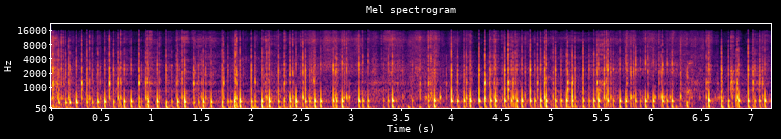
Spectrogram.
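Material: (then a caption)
Nylon. Fingertips and nails scratch and tap the padded shoulder straps and front panels of a black nylon tactical plate carrier vest with velcro, worn on the chest close to the microphone. A dense, steady run of quick, dry taps and crinkly scratching fills the clip, each tap dying away almost instantly.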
